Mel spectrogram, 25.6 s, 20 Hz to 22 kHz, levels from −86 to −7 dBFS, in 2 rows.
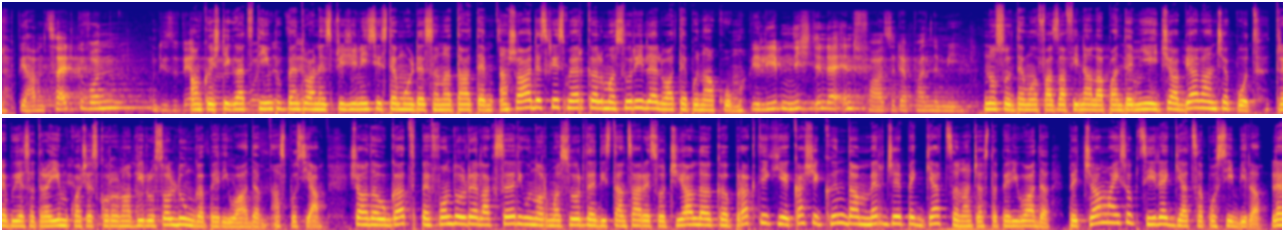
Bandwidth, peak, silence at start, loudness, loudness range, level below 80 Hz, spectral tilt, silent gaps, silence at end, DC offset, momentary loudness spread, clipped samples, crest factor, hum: over 20 kHz; -2 dBFS; 0 s; -15 LUFS; 3 LU; -40 dBFS; -5 dB/octave; none; 0 s; under 0.1%; 7 LU; under 0.1%; 12 dB; none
